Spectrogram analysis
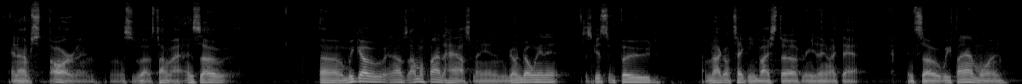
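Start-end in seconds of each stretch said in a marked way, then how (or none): none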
